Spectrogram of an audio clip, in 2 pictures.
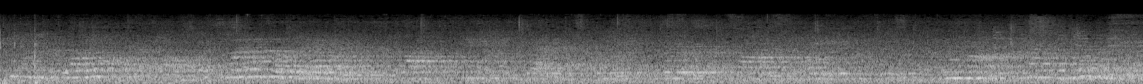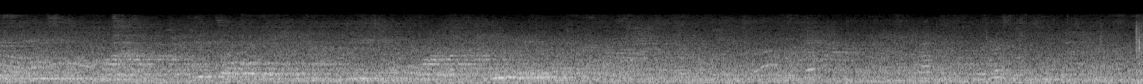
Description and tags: BKK airport with massive reverb anouncement
Recorded in Suvarnabhumi airport. Massive echo/reverb due to lots of glass and marble architecture which - in small doses - creates a very large and busy feeling. One announcement in Thai.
